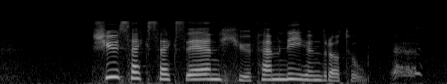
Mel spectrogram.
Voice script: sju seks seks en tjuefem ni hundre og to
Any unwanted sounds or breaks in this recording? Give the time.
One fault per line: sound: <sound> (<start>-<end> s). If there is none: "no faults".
sound: bark (3.9-4.2 s)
